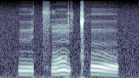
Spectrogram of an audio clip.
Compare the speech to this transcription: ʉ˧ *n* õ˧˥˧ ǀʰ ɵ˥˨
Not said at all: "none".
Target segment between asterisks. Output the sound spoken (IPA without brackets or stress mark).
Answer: t͡s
